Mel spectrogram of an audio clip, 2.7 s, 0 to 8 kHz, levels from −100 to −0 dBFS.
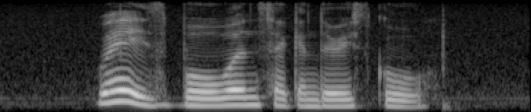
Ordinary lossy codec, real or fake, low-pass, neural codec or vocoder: none; real; 7.2 kHz; none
